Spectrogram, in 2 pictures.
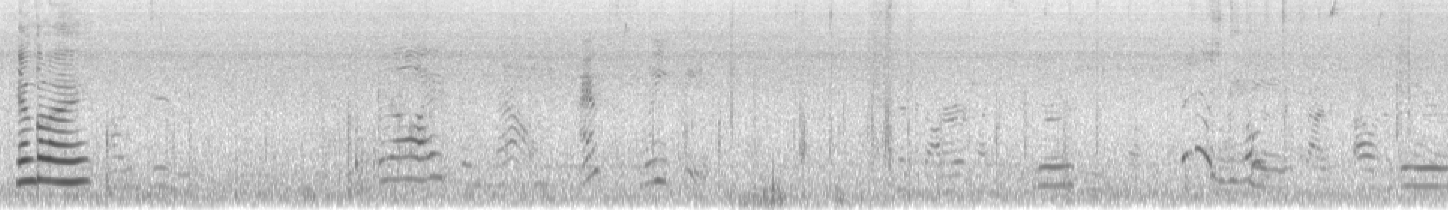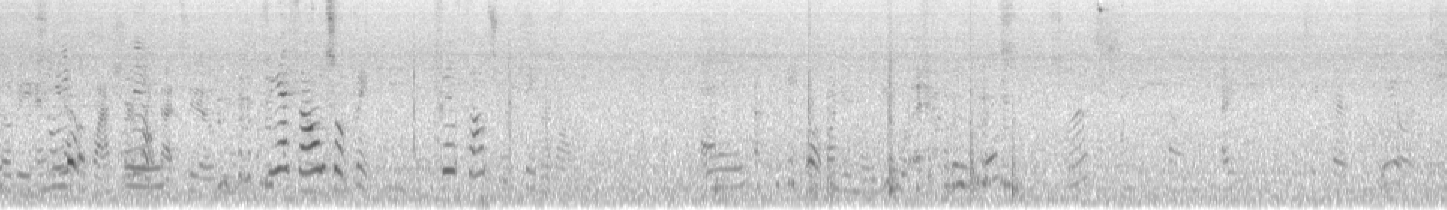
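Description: Young children talk and babble nearby outdoors.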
